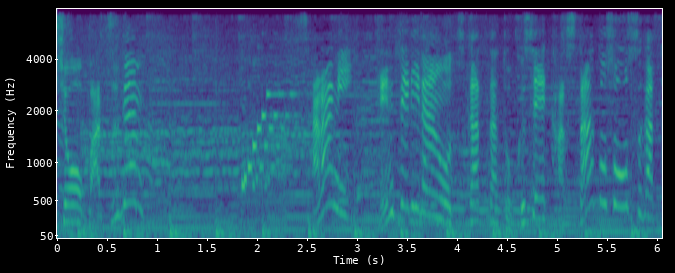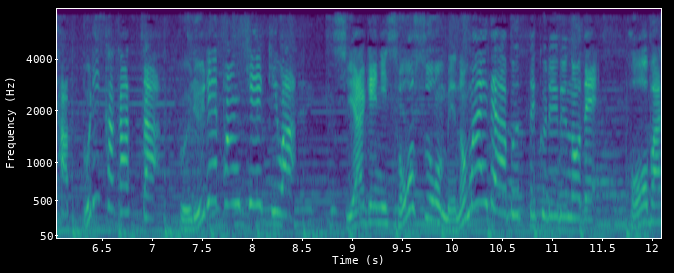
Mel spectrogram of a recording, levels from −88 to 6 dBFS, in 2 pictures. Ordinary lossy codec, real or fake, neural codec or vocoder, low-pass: AAC, 48 kbps; real; none; 7.2 kHz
